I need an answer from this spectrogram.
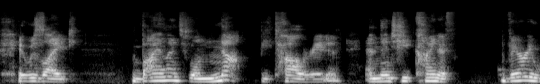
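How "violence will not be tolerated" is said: put-on angry woman's voice. Retelling what a woman said to the speaker: imitating an angry woman. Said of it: "like she was instantly angry".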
